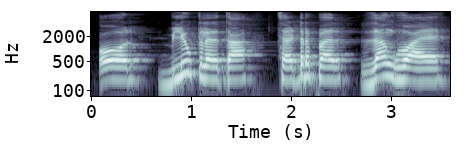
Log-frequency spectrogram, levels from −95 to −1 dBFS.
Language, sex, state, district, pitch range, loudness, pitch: Hindi, male, Uttar Pradesh, Saharanpur, 180-190 Hz, -15 LUFS, 180 Hz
